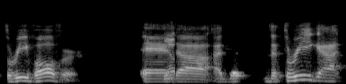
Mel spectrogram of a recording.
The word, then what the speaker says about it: 3VOLVR: and then I actually I pronounced it three Volver and uh the three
